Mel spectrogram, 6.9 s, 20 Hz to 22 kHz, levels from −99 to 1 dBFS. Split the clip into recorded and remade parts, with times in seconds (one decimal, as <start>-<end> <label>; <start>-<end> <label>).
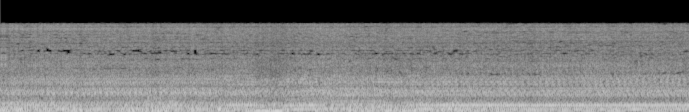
0.0-2.0 recorded; 2.0-2.9 remade; 2.9-3.9 recorded; 3.9-6.9 remade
